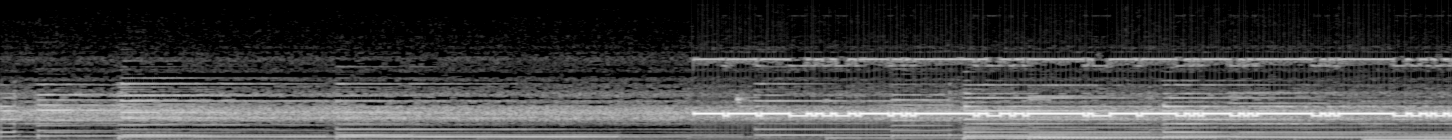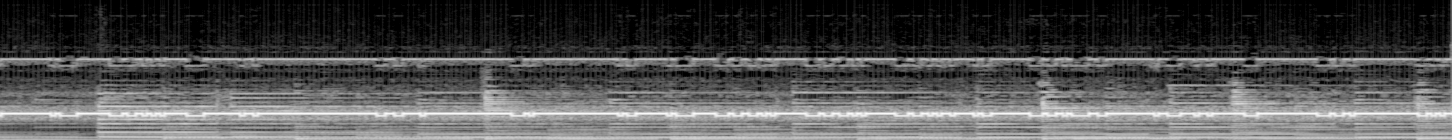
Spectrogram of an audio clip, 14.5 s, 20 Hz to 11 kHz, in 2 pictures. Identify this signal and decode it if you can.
RTTY (45.45 baud, 170 Hz shift), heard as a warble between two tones, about 2050 Hz centre, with radio static. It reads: JA3RRR DE YO8HBE R R FB EVA. …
